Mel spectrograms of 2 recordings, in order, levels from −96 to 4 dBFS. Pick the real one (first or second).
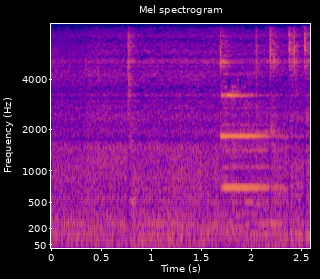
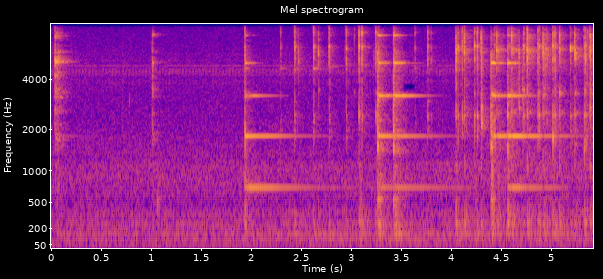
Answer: second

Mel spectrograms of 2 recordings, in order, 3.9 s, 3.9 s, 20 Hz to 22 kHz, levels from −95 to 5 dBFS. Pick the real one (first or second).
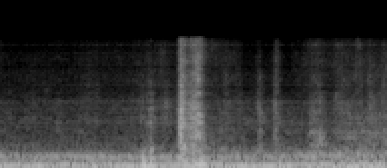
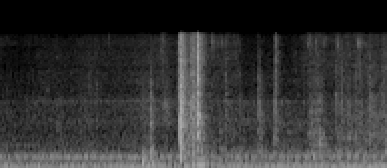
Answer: second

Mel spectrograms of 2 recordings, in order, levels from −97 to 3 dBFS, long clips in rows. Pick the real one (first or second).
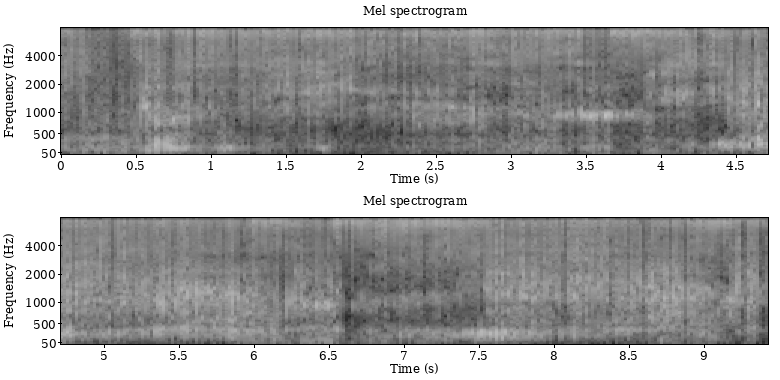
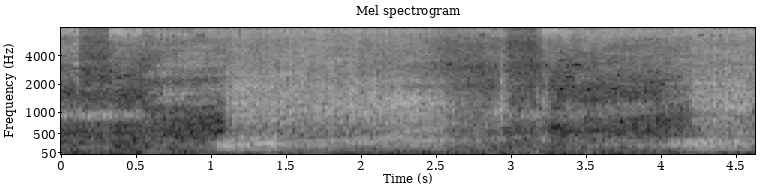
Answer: second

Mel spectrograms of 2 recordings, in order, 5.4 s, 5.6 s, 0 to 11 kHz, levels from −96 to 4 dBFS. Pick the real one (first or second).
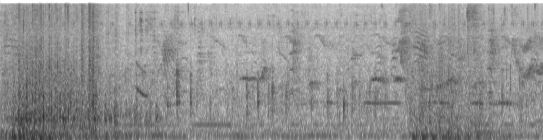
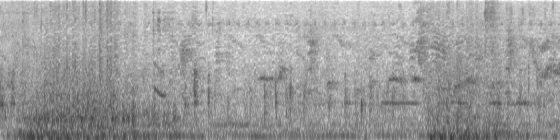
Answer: first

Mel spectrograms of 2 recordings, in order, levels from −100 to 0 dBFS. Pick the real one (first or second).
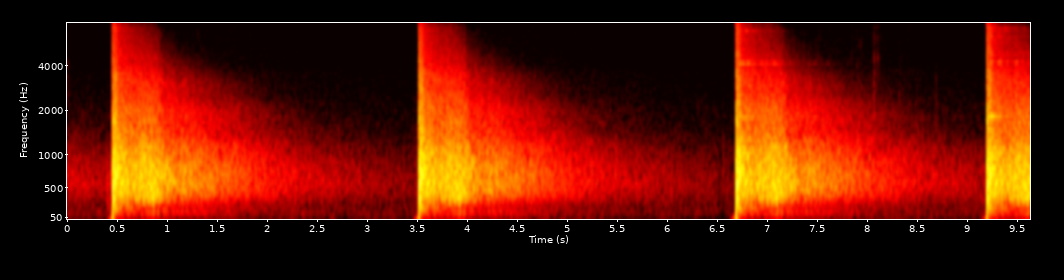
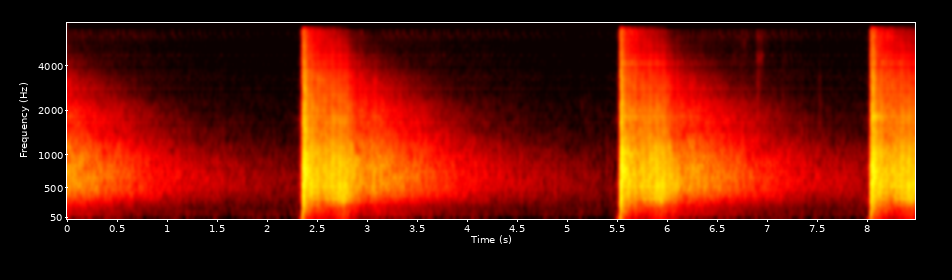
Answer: first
